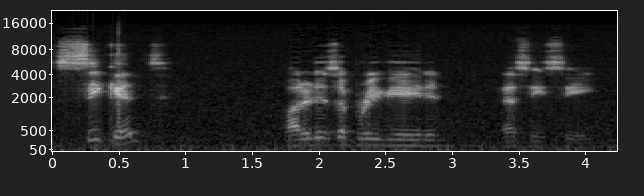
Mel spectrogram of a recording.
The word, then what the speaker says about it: secant: It's pronounced secant, but it is abbreviated SEC for Southeastern Conference.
